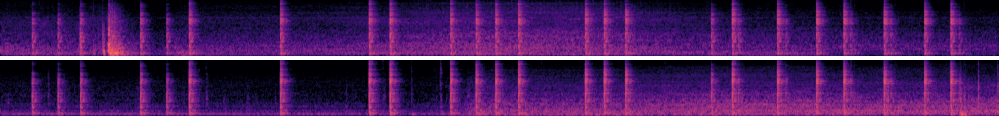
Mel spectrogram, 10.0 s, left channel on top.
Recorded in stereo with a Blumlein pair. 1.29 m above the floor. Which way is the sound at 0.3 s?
15° right.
